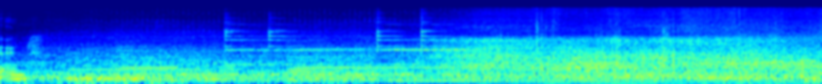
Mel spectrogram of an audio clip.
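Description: Street traffic noise with a road vehicle going by, growing louder over the last few seconds. There are a few brief high tones about two and three seconds in.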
